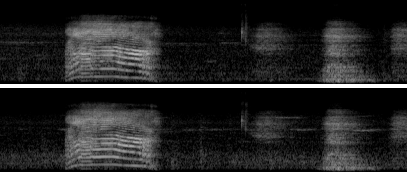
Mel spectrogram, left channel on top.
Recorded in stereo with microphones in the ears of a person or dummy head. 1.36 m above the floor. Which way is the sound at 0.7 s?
5° left (ahead or behind).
